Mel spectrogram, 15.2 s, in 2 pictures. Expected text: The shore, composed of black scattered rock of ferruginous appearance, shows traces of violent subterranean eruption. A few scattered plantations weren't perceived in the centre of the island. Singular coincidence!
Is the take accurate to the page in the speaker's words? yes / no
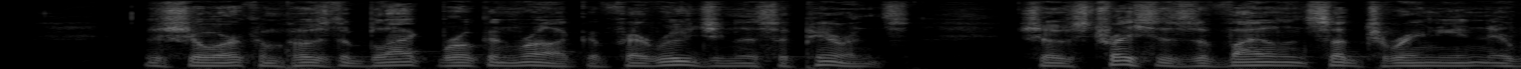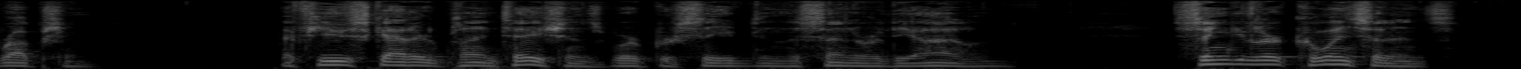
no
